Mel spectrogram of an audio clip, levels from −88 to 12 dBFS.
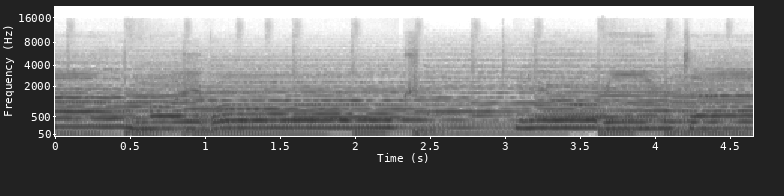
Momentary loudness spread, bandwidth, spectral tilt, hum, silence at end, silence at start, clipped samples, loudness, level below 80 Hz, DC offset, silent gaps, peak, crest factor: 6 LU; 14 kHz; -7 dB/octave; none; 0 s; 0 s; under 0.1%; -17 LUFS; -34 dBFS; under 0.1%; none; -4 dBFS; 12 dB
